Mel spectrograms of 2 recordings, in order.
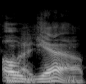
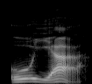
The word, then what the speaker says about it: Ouya: I am not getting it's not like oh yeah but it's oah so u y a fun fact I was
